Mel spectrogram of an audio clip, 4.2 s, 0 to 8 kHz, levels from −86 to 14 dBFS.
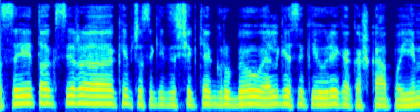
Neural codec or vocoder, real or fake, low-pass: codec, 16 kHz, 16 kbps, FreqCodec, smaller model; fake; 7.2 kHz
